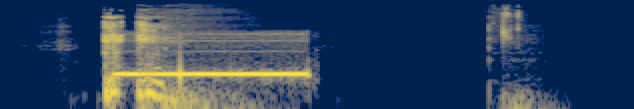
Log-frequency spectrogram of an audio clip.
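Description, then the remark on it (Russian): A single loud, steady telephone ringback tone, a pure hum lasting about a second after a sharp click, followed by silence and a short burst of line noise, as Sergei Dorenko phones the wife of an arrested man. “Слушайте, это Сергей Доренко звонит.”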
